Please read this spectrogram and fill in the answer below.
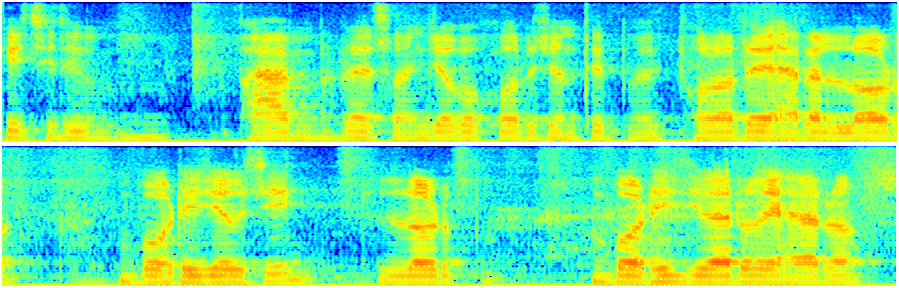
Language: Odia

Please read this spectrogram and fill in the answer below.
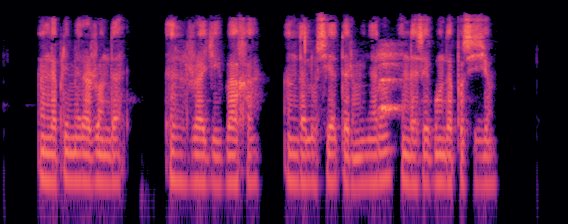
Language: Spanish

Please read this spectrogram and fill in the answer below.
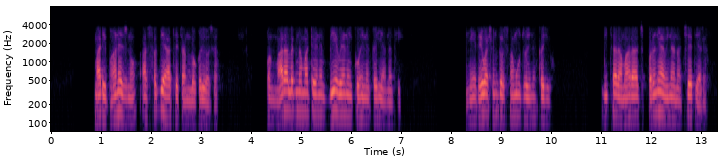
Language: Gujarati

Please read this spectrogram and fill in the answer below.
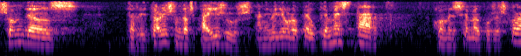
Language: Catalan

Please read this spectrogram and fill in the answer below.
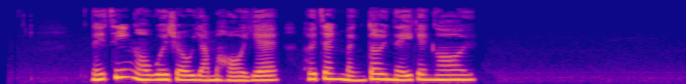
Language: Cantonese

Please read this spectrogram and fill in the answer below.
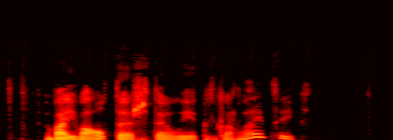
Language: Latvian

